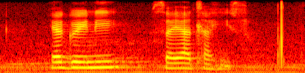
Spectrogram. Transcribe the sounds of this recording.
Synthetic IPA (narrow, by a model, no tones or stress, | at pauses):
jaɡ̬weni | sajat͡ɬʰaɦiːswḁ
